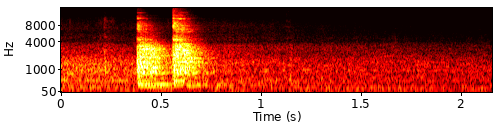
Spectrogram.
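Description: Noise of a vehicle passing on a nearby road, slowly fading. Two short, sharp sounds come about half a second in.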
